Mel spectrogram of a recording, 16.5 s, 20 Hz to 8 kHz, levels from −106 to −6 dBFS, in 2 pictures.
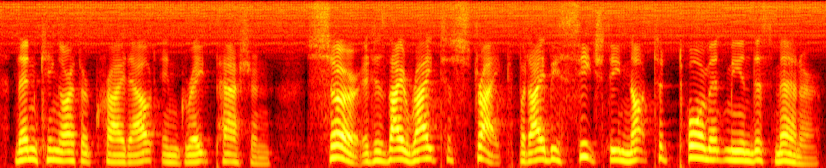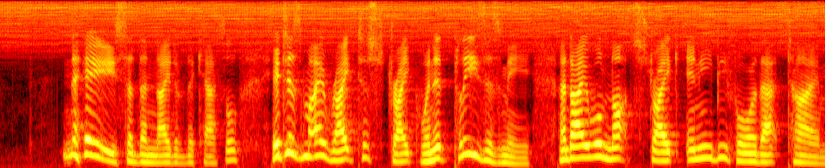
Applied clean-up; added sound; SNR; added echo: none; Insect; 11 dB; none.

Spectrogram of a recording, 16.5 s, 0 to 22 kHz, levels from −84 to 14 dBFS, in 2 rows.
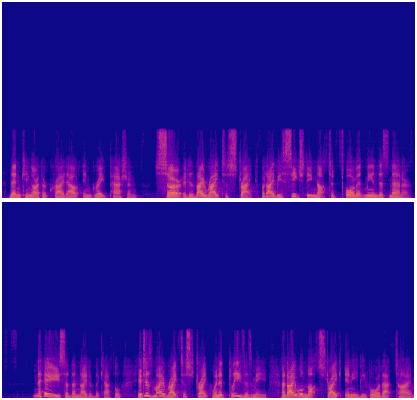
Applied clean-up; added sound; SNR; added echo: neural separator model SepFormer DNS4.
